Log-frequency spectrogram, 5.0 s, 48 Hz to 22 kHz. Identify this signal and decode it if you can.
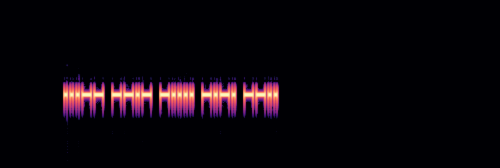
Morse code, heard as a keyed tone, about 41 wpm, 700 Hz. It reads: 3Q6CZ
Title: Code Groups - 5 Letter:Numbers - 40wpm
